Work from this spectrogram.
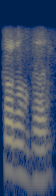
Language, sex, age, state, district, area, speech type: Tamil, male, 45-60, Tamil Nadu, Cuddalore, rural, conversation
